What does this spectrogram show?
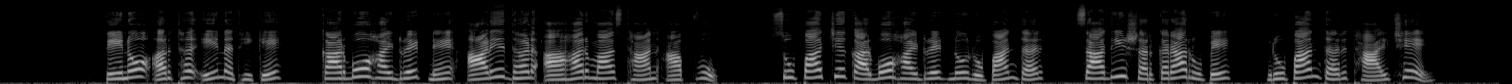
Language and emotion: Gujarati, neutral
